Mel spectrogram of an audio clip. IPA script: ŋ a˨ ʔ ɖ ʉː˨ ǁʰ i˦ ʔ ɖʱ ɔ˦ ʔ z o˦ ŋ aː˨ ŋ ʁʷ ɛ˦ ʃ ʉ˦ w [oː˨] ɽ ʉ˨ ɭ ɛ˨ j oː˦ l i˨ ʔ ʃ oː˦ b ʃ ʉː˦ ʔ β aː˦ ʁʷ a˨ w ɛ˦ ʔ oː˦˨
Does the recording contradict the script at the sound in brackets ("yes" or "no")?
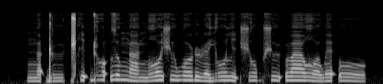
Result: yes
